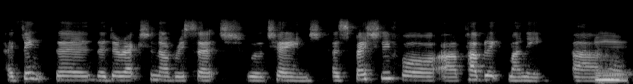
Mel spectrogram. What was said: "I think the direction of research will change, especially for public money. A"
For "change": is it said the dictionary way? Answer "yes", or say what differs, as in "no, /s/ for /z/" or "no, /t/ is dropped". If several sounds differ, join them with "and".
yes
